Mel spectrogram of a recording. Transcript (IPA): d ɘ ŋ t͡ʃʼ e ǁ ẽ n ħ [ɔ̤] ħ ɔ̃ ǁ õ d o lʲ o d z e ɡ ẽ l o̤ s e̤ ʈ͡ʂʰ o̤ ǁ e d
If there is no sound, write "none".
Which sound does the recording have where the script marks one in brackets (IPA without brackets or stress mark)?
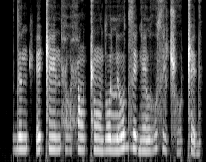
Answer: ɔ̤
